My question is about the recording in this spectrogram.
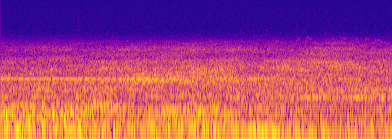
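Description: Steady low rumble of jet airliner engines running, with a constant low hum and a faint steady tone.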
